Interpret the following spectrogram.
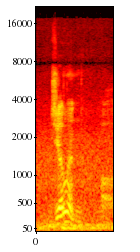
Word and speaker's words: Gyllenhaal: And Maggie Gyllenhaal is actually how you say it.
